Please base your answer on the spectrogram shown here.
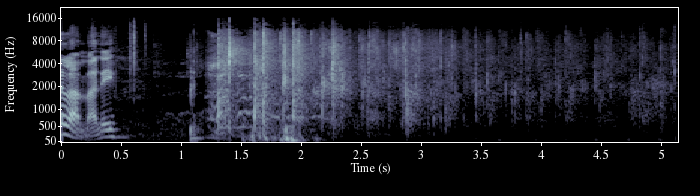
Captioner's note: applause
